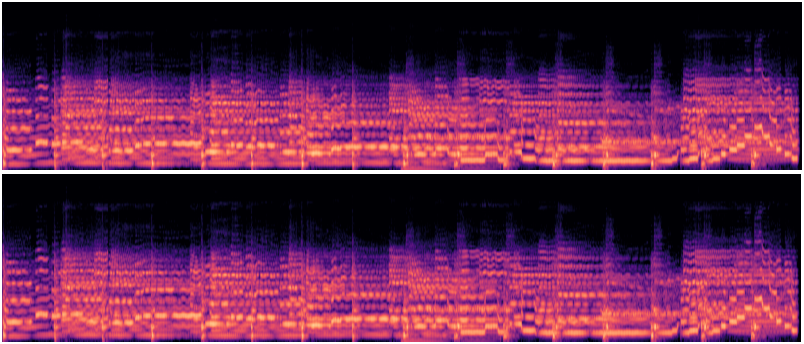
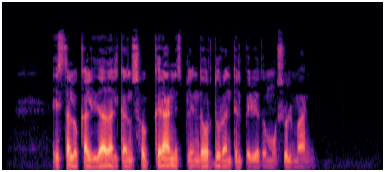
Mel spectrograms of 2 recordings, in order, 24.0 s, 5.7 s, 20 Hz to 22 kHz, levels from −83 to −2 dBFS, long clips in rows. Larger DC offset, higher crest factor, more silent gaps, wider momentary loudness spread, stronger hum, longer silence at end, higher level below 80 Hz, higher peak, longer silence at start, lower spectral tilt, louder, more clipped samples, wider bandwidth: neither; second, 14 dB vs 22 dB; first, 11.95-12.00 s vs none; second, 4 LU vs 12 LU; neither; second, 0.05 s vs 1.15 s; about the same, -54 dBFS vs -54 dBFS; about the same, -4 dBFS vs -2 dBFS; second, 0 s vs 0.75 s; first, -7 dB/octave vs -5 dB/octave; about the same, -20 LUFS vs -22 LUFS; neither; about the same, 11 kHz vs 11 kHz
